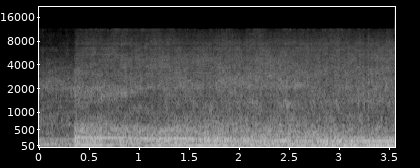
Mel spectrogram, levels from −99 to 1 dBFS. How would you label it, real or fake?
fake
